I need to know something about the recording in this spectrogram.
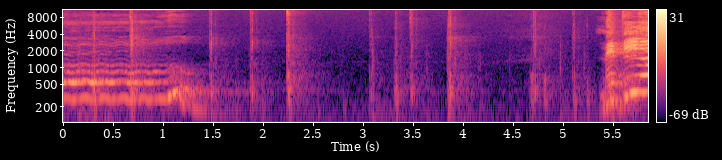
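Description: A man claps his hands in a sharp rhythm.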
